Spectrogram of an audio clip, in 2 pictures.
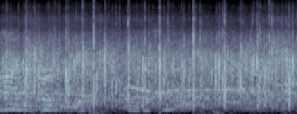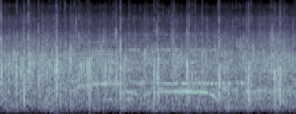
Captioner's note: audience cheering and applauding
